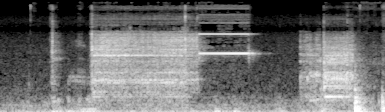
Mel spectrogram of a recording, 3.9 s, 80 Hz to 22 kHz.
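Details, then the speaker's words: FiberFox Mini 6S core alignment fusion splicer doing its pull test as the lid lifts after a splice: a brief mechanical whirr as the fiber is tensioned, then a short steady high beep; "pull okay", splice passed. "when I lift this up it's going to do a little pull test and if it's all good in terms of strength it's going to say pull okay here at the bottom"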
